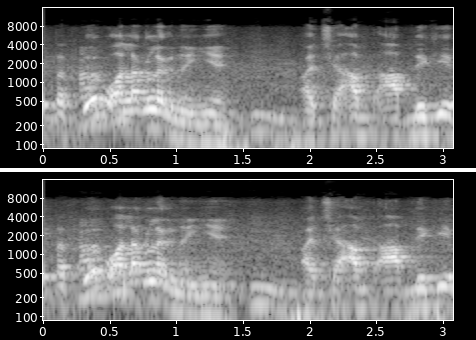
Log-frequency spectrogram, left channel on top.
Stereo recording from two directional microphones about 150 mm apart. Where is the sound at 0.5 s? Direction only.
45° left (ahead or behind).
